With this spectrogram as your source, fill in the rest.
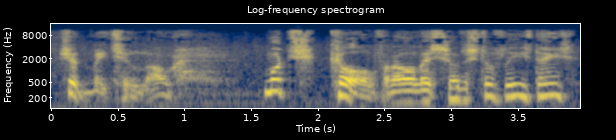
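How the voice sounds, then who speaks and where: An actor playing a matey, brisk detective inspector in a radio drama, talking in clipped, colloquial phrases. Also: male voice, high voice, very animated, gravelly, darkish tone, a little hiss or hum, full character voice. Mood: casual, guarded.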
